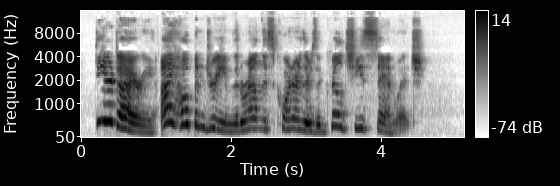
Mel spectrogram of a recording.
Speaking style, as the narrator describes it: Rodney said in a mocking falsetto

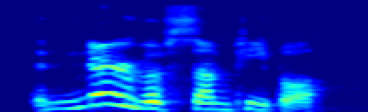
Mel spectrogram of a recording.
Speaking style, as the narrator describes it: Donna snapped

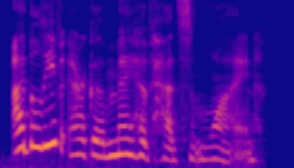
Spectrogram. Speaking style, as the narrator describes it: he said in his sickly sweet voice

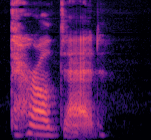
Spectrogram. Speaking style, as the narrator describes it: whispered

